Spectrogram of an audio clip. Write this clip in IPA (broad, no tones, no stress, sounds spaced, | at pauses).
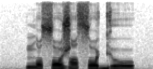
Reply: n u sˤ o ʒ æ sˤ u ɡʲ o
